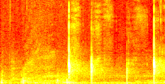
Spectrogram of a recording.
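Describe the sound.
Writing an equation on a board: faint scratchy strokes are broken by a few sharp, dry taps at irregular intervals, with no talk over them.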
